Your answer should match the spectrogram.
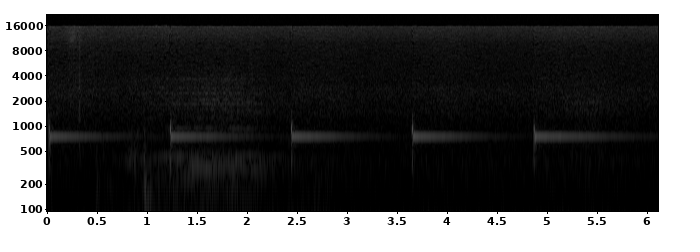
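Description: Chevrolet Bolt EV's electronic chime: a single pitched chime repeating five times about every 1.2 seconds, each one fading before the next, with a brief cluster of lower tones after the first chime, as the car powers on.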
